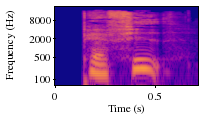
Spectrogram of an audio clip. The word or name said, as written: perfid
